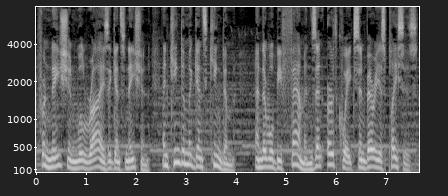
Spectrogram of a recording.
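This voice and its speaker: An actor playing a solemn, authoritative holy teacher prophesying in an earnest, declamatory way in a dramatized audio Bible. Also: male voice, medium pitch, animated, a little slow, faint music behind, lightly acted. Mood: solemn warning.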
